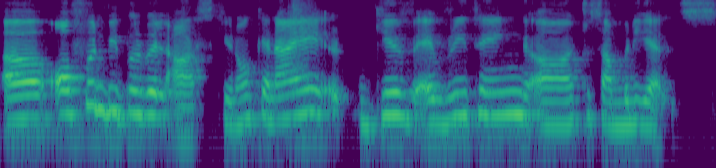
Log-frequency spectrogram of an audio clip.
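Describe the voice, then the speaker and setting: Here is a woman with an unremarkable speaking voice, pitched fairly high. She talks at a moderate pace with lively intonation. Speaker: lawyer. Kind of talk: online workshop presentation.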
